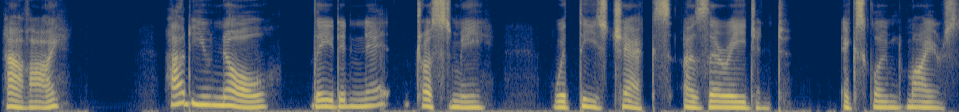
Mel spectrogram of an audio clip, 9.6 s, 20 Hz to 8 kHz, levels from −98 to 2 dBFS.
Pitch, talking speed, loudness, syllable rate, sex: 165 Hz, 115 wpm, -20 LUFS, 3.5 syllables/s, male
